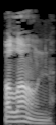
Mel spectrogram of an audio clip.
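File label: "alone", American English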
